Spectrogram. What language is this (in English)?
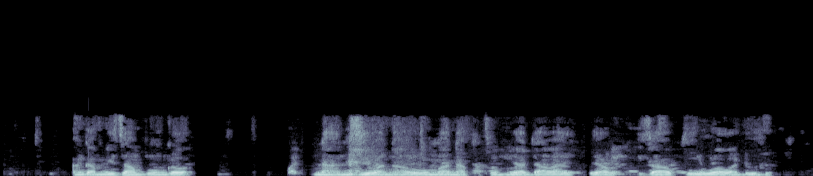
Swahili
